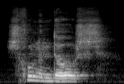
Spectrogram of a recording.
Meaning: a shoebox (box for shoes)
- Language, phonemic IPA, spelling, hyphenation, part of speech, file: Dutch, /ˈsxu.nə(n)ˌdoːs/, schoenendoos, schoe‧nen‧doos, noun, Nl-schoenendoos.ogg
